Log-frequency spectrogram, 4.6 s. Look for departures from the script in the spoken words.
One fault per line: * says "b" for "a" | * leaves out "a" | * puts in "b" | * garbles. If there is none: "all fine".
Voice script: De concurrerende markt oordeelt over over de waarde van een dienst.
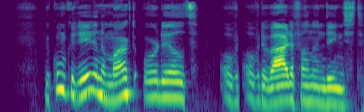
all fine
